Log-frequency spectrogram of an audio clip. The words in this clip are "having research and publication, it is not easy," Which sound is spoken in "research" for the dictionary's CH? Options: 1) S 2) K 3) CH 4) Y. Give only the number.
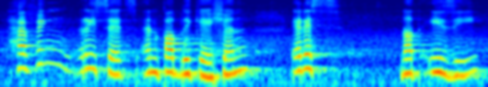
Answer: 1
